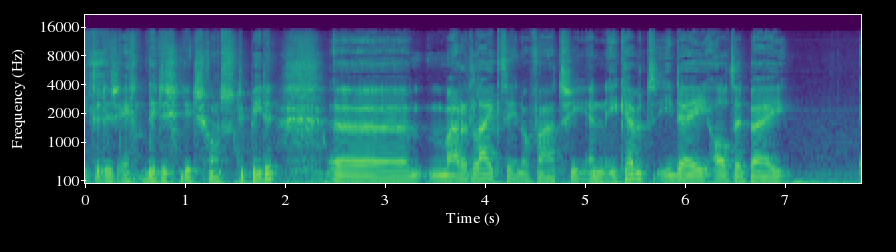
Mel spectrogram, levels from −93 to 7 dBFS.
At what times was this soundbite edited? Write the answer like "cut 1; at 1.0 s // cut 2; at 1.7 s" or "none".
none

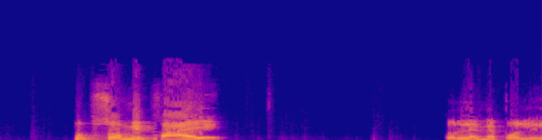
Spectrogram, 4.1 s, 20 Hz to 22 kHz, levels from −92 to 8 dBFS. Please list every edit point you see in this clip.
cut 1; at 1.1 s

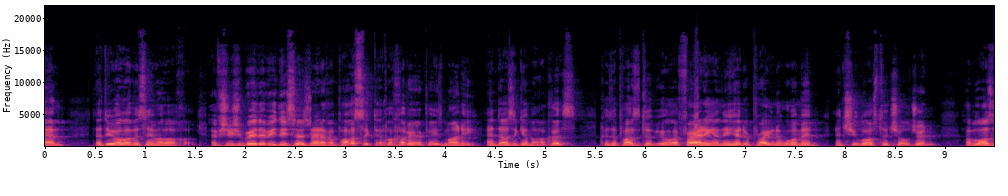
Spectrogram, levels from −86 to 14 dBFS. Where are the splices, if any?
cut 1; at 2.7 s // cut 2; at 3.4 s // cut 3; at 4.4 s // cut 4; at 6.0 s // cut 5; at 7.8 s

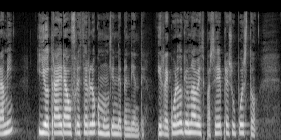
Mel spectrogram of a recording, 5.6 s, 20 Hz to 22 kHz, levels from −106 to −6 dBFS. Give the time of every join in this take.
cut 1; at 2.2 s // cut 2; at 3.0 s

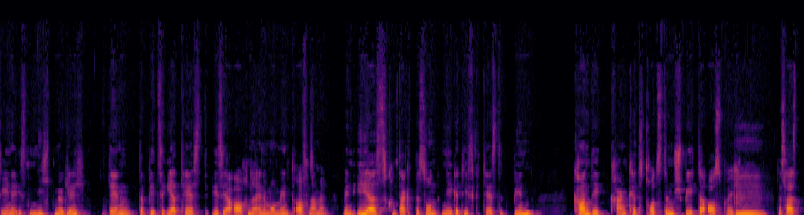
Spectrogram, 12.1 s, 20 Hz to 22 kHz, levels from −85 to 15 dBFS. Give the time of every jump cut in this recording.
cut 1; at 5.0 s

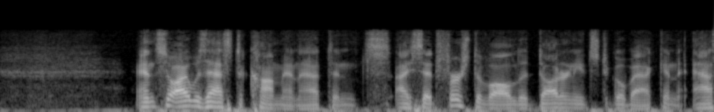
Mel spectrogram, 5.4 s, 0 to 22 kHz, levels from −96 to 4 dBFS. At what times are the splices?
cut 1; at 2.2 s

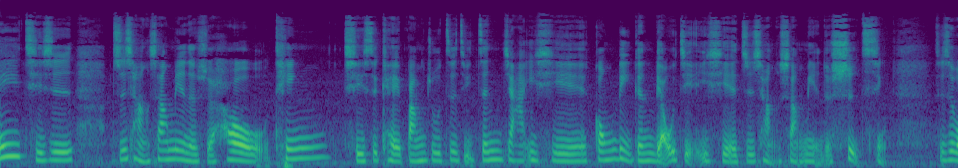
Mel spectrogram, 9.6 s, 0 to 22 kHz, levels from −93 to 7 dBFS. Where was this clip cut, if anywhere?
cut 1; at 1.1 s

